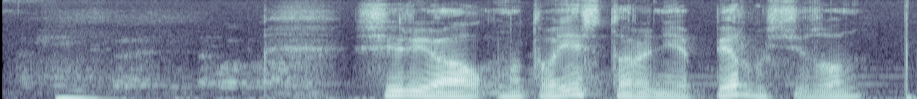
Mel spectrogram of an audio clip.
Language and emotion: Russian, neutral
